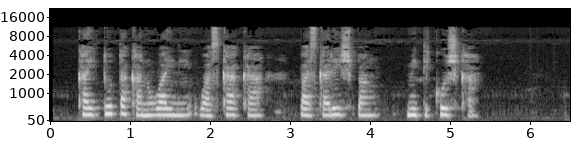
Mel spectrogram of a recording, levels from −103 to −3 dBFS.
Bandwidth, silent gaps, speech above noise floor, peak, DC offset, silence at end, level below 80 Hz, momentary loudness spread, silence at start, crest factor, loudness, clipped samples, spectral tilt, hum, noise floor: 11.5 kHz; none; 41 dB; -8 dBFS; under 0.1%; 1.15 s; -66 dBFS; 10 LU; 0.35 s; 16 dB; -22 LUFS; under 0.1%; -4 dB/octave; none; -63 dBFS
